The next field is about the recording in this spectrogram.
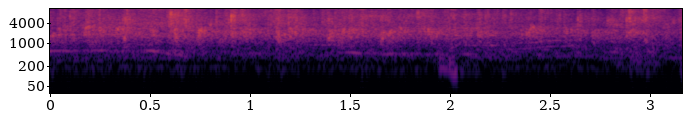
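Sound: round of applause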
